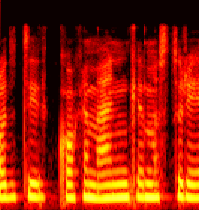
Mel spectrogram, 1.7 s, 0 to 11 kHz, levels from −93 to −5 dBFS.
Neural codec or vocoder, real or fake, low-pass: none; real; 7.2 kHz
